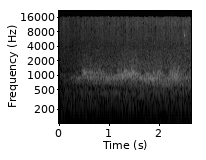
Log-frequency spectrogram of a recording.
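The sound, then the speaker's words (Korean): A steady, wavering whistle of strong wind through power lines, a thin sustained tone that swells and dips slightly over a breathy rush, moderately loud and continuous with no voices. “전기줄에 바람 스치는 소리예요.”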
